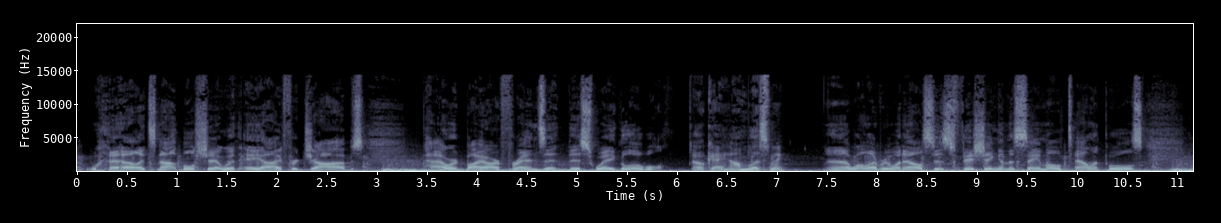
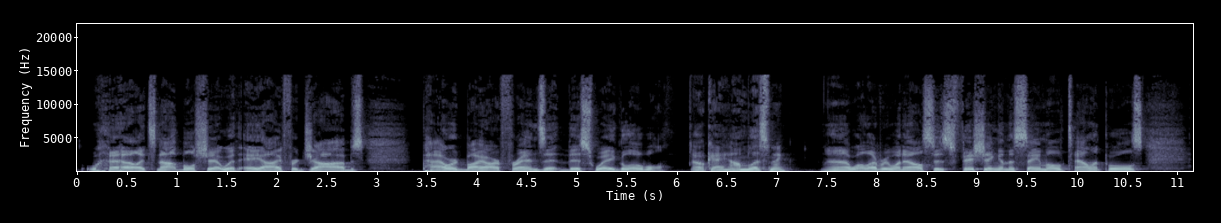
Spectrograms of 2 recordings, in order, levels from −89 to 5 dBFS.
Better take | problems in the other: second | low rumble; noticeable; throughout; 15 dB below the speech

